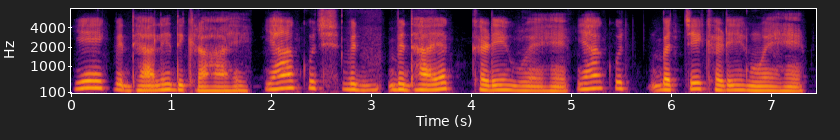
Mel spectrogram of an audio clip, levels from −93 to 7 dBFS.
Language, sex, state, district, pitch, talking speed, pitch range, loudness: Hindi, female, Bihar, Gaya, 175 Hz, 145 wpm, 155-210 Hz, -19 LUFS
